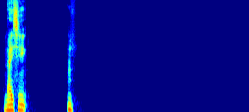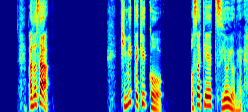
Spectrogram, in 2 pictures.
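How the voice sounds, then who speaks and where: An eager, lovestruck young man played by a male actor tells his story straight to the listener in a voice drama. His delivery is very lively in pitch, chatty and self-deprecating, with a submissive puppyish temper. The sound is dry and close. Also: slow, dry recording, exaggerated voice. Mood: nervous, giddy. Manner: chatty, rambling, self-mocking. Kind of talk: situation voice drama, first-person monologue to the listener.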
